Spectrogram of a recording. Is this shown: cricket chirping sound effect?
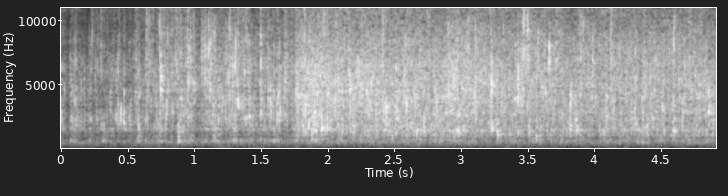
no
